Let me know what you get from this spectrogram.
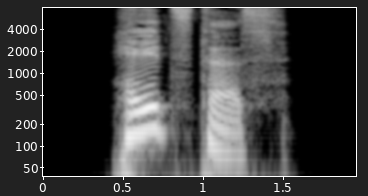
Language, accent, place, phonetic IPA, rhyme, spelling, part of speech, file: German, Germany, Berlin, [ˈhɛlstəs], -ɛlstəs, hellstes, adjective, De-hellstes.ogg
- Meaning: strong/mixed nominative/accusative neuter singular superlative degree of hell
